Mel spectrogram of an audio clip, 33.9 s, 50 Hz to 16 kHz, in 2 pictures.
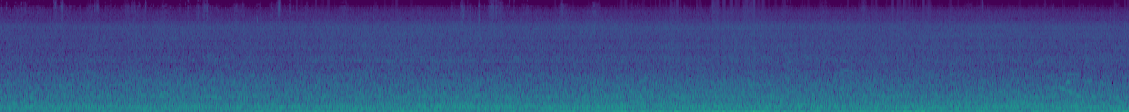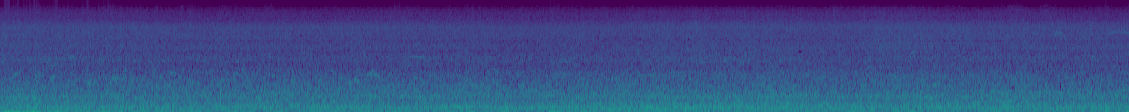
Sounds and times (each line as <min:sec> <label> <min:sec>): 0:30.2 distant neutral conversations 0:33.8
